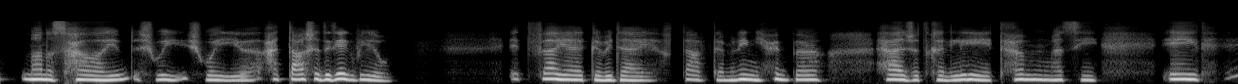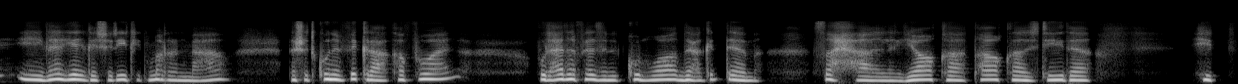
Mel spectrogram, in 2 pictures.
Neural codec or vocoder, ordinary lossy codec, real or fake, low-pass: codec, 16 kHz, about 1 kbps, DyCAST, with the encoder's durations; none; fake; none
